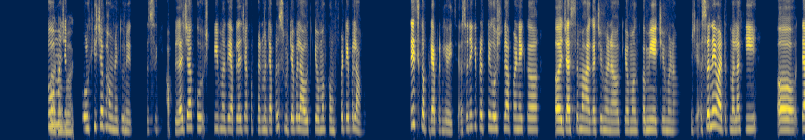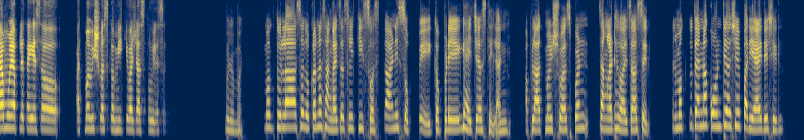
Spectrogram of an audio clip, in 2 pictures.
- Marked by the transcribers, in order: in English: "सुटेबल"; in English: "कम्फर्टेबल"
- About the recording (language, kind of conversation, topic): Marathi, podcast, कुठले पोशाख तुम्हाला आत्मविश्वास देतात?
- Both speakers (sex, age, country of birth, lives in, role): female, 20-24, India, India, host; female, 40-44, India, India, guest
